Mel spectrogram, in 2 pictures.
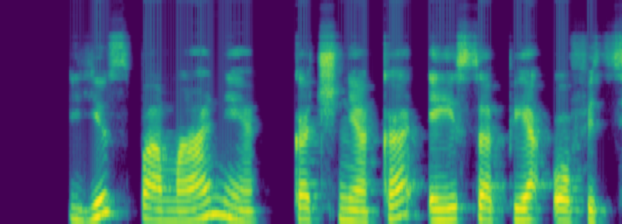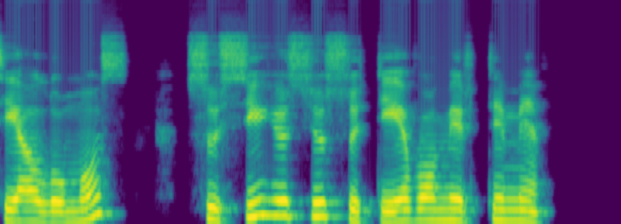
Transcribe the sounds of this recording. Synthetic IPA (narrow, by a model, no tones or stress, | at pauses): jɪspɐmɑːnʲeː | kɐt̪ʃʲnʲɛkɐɛɪsɐpʲiɛɔːfʲɪt̪sʲɪɛlˠʊmʊsː | ʊsʲɪjʊsʲʊsʊt̪ʲeːʋoːmʲɪɾʲt̪ʲɪmʲɪ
